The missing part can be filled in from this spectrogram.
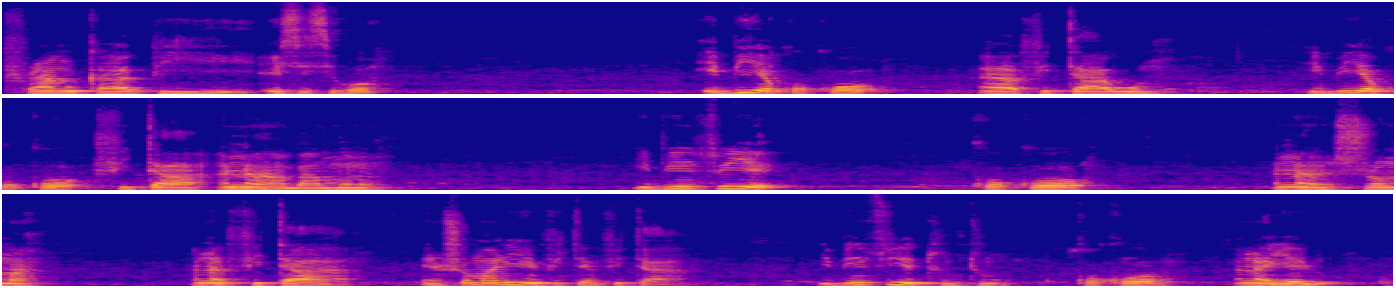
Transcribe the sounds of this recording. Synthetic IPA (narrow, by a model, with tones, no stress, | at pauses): fɾã˦m˨kʰaː˨˦pʰi˨e˦s̬i˨si˨ɦɔ˦ | e˨bi˦jɛ˨kʰɔ˨kʰɔː˨˦ | a˦˨fi˦tʰaː˦wõ˦m | e˨bi˦jɛ˦kʰɔ˨kʰɔː˨˦fi˦tʰaː˦a˦nã˨ba˨mʊ̃˦nʊ̃˦ | e˨bi˦n̩˦sʊ˦jɛ˨ | kʰɔ˨kʰɔː˦ | nã˨n̩˨sɾʊ̃˦mã˦ | nã˨fi˦tʰaː˦˨ | n̩˨sɾʊ̃˦mã˦nʊ̃˦jɛ˨m̩˨fi˨tʰɛ̃˨m˨fi˦tʰaː˨ | je˨bi˦n̩˦sʊ˦jɛ˨tʰũ˨n˨tʰũ˦kʰɔ˨kʰɔː˦ | a˦nã˨jɛ˦lo˨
